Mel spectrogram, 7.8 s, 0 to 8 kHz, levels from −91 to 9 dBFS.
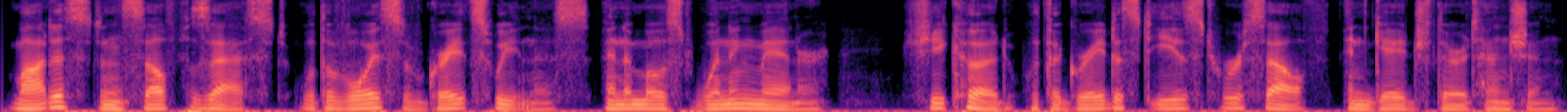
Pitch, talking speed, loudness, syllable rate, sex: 105 Hz, 200 wpm, -19 LUFS, 5.4 syllables/s, male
